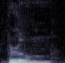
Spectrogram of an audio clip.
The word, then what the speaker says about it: Blum: I've developed a simple method called Bloom, though technically it's spelled Bloom.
